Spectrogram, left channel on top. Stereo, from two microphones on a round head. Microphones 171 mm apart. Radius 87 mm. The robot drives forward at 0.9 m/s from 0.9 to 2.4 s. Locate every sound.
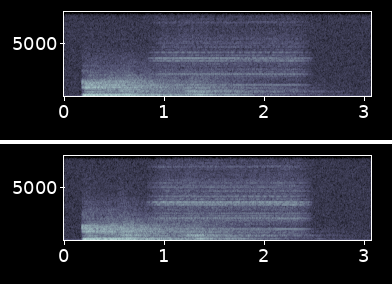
0.2 s a running tap: 20° right (ahead or behind), 3.5 m; by 1.4 s 25° right (ahead or behind), 3 m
